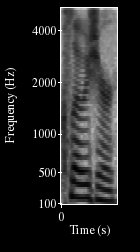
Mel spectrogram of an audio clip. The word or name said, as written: closure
